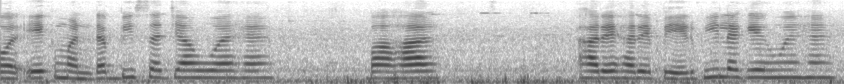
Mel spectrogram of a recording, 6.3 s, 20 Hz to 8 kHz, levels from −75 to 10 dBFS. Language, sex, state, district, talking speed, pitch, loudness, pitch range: Hindi, female, Punjab, Pathankot, 140 wpm, 240 Hz, -19 LUFS, 220-260 Hz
